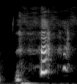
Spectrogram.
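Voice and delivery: high burst of laughter through tears; teary laugh. Real, not acted. Fan wiping tears, high teary laugh. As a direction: laugh at yourself for crying.

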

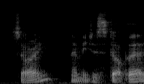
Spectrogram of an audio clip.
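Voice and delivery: ordinary delivery, nothing marked

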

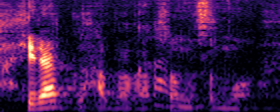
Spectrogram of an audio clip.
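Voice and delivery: ordinary talk

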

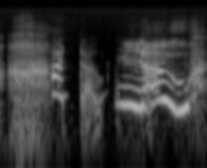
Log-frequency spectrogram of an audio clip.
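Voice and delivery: put-on high, slow tearful boy; crying. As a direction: break into tears on the words. Terrified boy near tears.

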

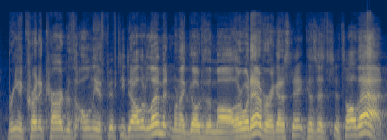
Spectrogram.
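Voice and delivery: hammed-up panicky vow, fast and loud; mock frantic resolve. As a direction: ham up a frantic promise to yourself. Mocking our own resolutions.

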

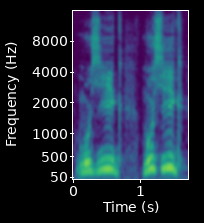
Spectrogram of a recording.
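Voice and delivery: high, loud desperate scream. A narrator's reading. Dying emperor screams for music. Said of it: "schrie der Kaiser".

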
